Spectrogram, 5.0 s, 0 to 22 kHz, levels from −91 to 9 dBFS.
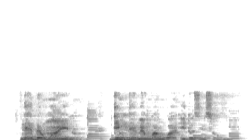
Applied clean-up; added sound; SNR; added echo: classical method WPE with log-MMSE.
